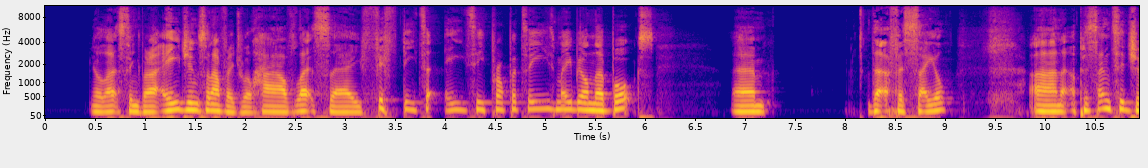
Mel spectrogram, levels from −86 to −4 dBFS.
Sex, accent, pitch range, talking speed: male, British, 115-140 Hz, 155 wpm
